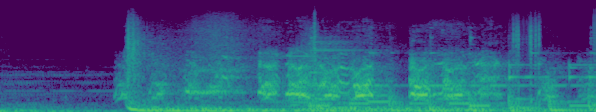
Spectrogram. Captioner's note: tense music; barking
